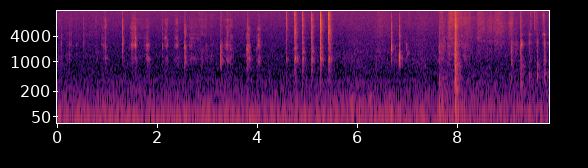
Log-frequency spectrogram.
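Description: A thin metal tool scraping and crumbling pressed eyeshadow in its plastic compact: faint scattered scratches and small clicks, with a quick run of about four clicks around five seconds in and one sharper click about eight seconds in.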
